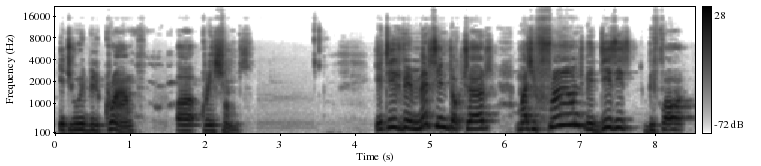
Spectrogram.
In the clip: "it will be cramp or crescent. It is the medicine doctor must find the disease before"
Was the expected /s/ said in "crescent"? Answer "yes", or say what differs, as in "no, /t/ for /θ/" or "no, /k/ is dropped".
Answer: no, /ʃ/ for /s/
